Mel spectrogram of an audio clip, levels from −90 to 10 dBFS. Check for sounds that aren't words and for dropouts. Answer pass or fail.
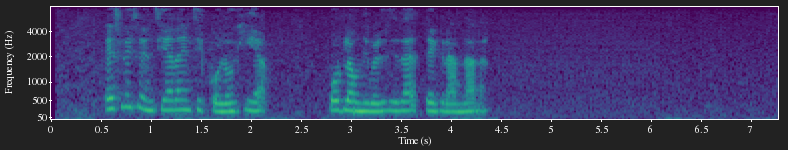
pass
